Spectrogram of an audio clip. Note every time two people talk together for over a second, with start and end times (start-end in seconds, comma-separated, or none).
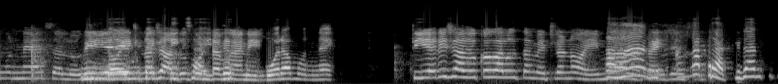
0.9-2.6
